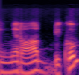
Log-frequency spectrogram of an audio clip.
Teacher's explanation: Yang terjadi adalah bagaimana menyebutkan ra itu dengan lebih tersembunyi takrirnya atau getarannya tidak terlalu kentara. Dalam pengucapan huruf ra, jadi sifat takrirnya jangan terlalu kentara.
